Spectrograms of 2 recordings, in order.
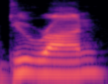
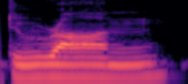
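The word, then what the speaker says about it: Durán: Duffy, Jorge Alcala, Yoan, I believe you pronounce his last name Duran. That's what you said yesterday.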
